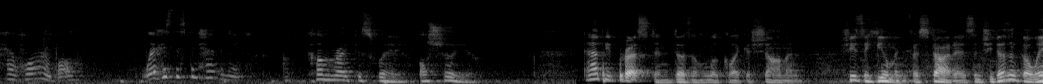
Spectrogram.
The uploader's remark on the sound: Metamor City LIVE! at Balticon 50. The live Metamor City audio drama that we performed for Balticon 50.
